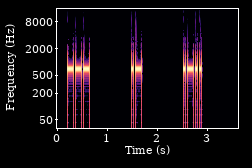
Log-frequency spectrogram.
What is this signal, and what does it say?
Morse code, heard as a keyed tone, about 30 wpm, spaced as for 9 wpm, 700 Hz. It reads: OAL
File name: Lesson 19e - Letter w - Three Characters 30wpm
